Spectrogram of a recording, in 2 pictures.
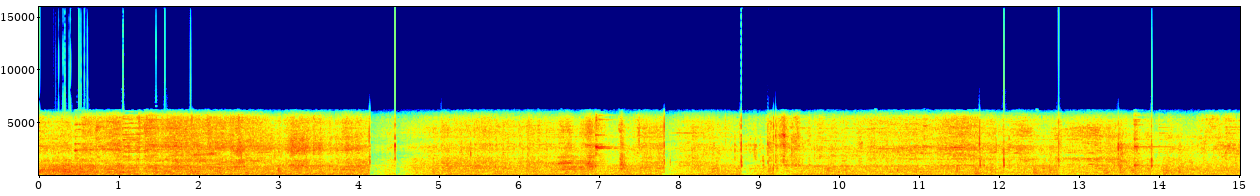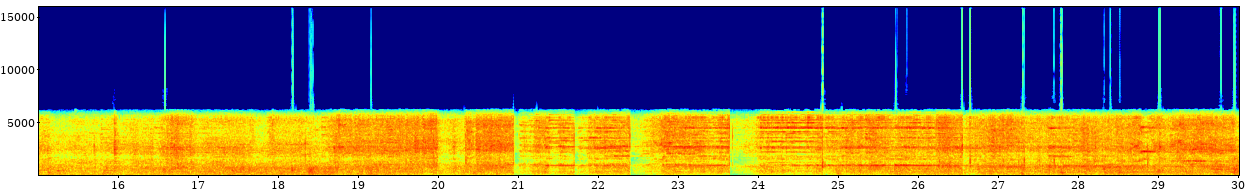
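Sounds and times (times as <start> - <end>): train wheels rumbling over rails: 0.0 - 30.0
thin wheel squeal: 21.1 - 26.6, 27.6 - 29.8.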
